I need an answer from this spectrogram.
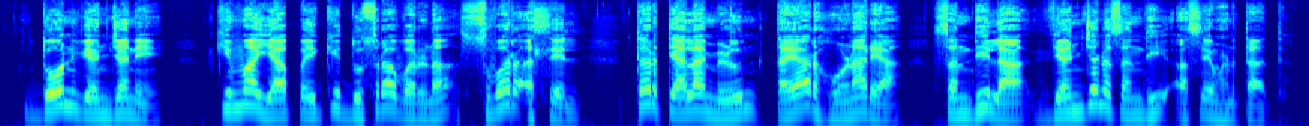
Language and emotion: Marathi, neutral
